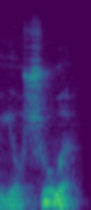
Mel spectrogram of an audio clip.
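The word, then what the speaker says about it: Yoshua (ישוע): O nome Jesus é de origem hebraica e é pronunciado como Yoshua.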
